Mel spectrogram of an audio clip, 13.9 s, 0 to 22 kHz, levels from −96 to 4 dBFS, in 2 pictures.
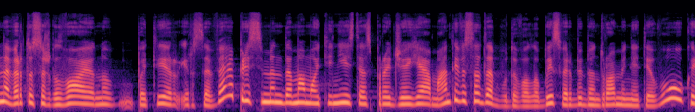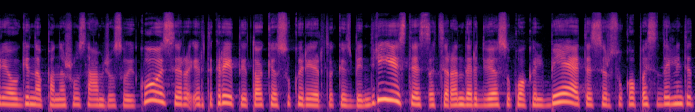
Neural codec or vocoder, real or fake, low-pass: none; real; 14.4 kHz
